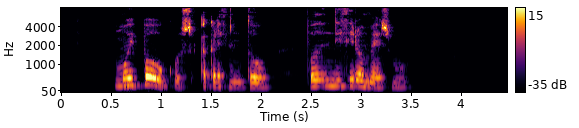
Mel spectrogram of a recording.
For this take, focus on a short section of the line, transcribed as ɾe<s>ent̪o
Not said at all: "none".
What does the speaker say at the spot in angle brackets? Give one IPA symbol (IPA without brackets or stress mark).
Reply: θ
